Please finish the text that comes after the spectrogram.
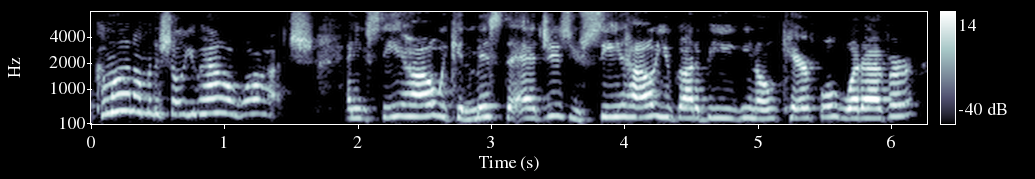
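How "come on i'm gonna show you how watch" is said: higher, gently coaxing parent voice; patient mom. Pretend. Mother reassuring child she'll show how, higher and coaxing.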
